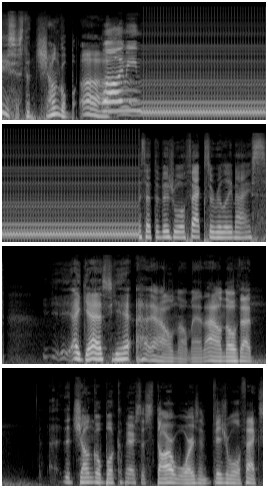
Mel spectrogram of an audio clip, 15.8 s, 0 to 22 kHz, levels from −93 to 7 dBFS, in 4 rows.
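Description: From 2.12 s to 6.02 s the speech gives way to a rapid, mechanical rattle, a rough buzz pulsing at 23.4 Hz as one 42.67 ms fragment repeats exactly, about 90 times over nearly four seconds. This is a system hang loop: the computer or its audio driver froze, but the sound hardware kept replaying the same ring buffer. The loop length fits a 2048-sample buffer.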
